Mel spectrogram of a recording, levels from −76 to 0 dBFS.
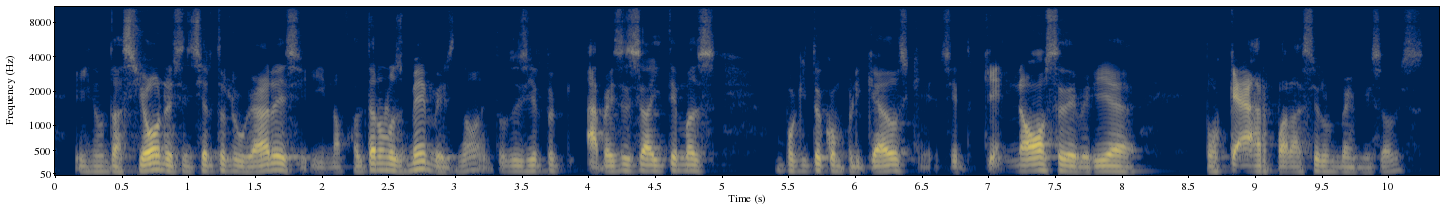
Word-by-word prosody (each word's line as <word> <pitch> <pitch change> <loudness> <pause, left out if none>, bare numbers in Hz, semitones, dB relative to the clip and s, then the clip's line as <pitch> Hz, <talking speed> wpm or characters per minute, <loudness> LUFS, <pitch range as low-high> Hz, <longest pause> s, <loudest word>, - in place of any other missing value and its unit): inundaciones 105 +3 +3
en 100 - -8
ciertos 115 +4 -3
lugares 110 +5 +2
y 90 - -14
nos 90 0 -12
faltaron 130 +7 +2
los 115 -3 0
memes, 145 -1 0
¿no? - - -8
Entonces, 105 +1 -9
siento 110 +1 -6
q - - -33
a - - +2
veces 105 +2 -2
hay 110 -1 +4
temas 115 -2 -2 0.4
un - - -21
poquito 110 -2 -2
complicados 115 -1 +1
que - - -23
siento - - -13
que - - -6
no 110 +5 +6
se 125 -2 0
debería 100 -1 +2 0.5
tocar 105 -1 +1
para 100 -1 -1
hacer 100 +3 -5
un 100 - -10
meme, 90 -2 -9
¿sabes? 100 +6 -12
105 Hz, 185 wpm, -24 LUFS, 100-115 Hz, 0.5 s, no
